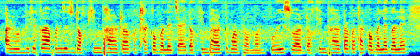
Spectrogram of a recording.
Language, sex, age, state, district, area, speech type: Assamese, female, 18-30, Assam, Golaghat, urban, spontaneous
